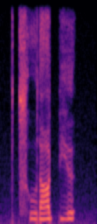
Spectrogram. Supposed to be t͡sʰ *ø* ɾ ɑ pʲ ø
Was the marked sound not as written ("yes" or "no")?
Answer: yes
